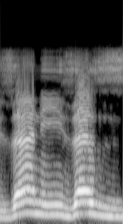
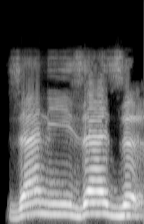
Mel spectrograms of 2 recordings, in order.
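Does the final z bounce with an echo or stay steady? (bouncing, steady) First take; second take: steady; bouncing. First: The final z is held without a bounce. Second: The final z is released with a bounce. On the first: The speaker calls it right. "Tapi zani zaz aja. Tidak boleh dipantulkan" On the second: The speaker calls it wrong. "Jangan zani zaz, nggak boleh"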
